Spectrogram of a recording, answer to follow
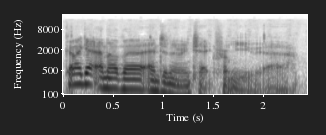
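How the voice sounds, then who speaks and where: A man's voice: mid-range voice, wildly swooping pitch, quick pace, creaky, darkish tone. A man running a tabletop game as game master, explaining things in a hesitant, conversational way. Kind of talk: improvised tabletop game narration.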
